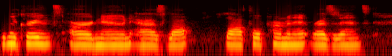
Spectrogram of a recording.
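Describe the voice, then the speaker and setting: A woman's somewhat breathy, monotone voice at medium pitch, flat in intonation, dry and close with no echo over a quiet background. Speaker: nursing student. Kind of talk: reading aloud.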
